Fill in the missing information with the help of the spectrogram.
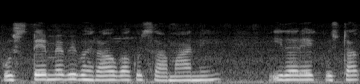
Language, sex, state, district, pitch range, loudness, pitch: Hindi, female, Madhya Pradesh, Dhar, 190-215 Hz, -15 LUFS, 205 Hz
